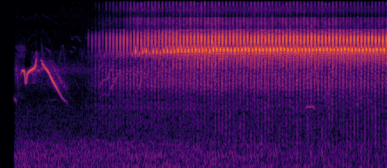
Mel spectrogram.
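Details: Common grasshopper warbler (Locustella naevia) singing a high, dry, continuous insect-like reel that starts after a brief downslurred chirp and holds steady without pause to the end, with no other clear sounds.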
